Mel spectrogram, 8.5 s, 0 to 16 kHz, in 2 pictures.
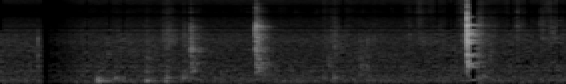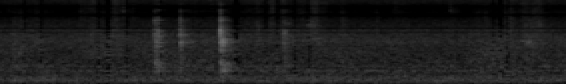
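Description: Irregular sharp metal clicks and taps of a hand tool working on the head studs of a BSA B31 single-cylinder engine, the sharpest about three and a half seconds in.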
